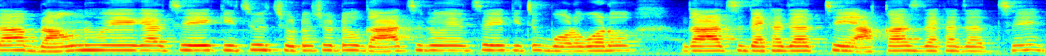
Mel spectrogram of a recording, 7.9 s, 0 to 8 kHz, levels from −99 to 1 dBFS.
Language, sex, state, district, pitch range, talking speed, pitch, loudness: Bengali, female, West Bengal, Purulia, 200-225 Hz, 135 wpm, 215 Hz, -18 LUFS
